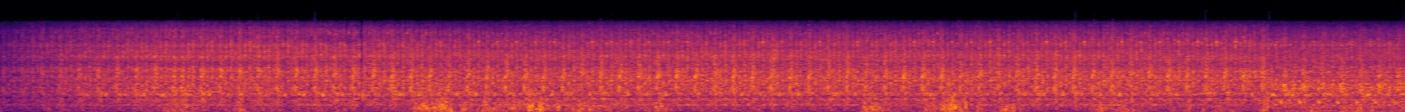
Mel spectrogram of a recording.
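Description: Engine of a home-built four-wheel-drive tractor running steadily at idle, a dense even clatter that fades in over the first second or so.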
